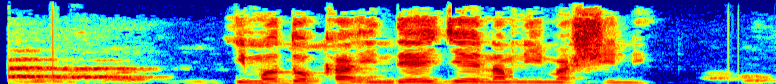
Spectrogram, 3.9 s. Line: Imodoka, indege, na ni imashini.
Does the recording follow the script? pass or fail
pass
